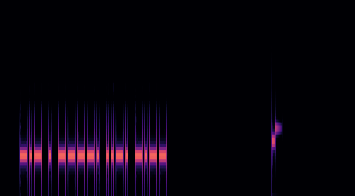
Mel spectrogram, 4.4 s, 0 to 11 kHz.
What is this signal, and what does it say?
Morse code, heard as a keyed tone, about 39 wpm, 700 Hz. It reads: KE9FY
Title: USA Call Signs Repeated 2x 40wpm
